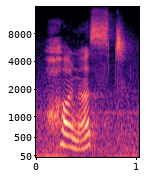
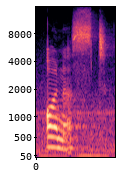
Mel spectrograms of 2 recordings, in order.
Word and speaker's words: honest: silent in these words we don't pronounce the H sound here we don't say however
